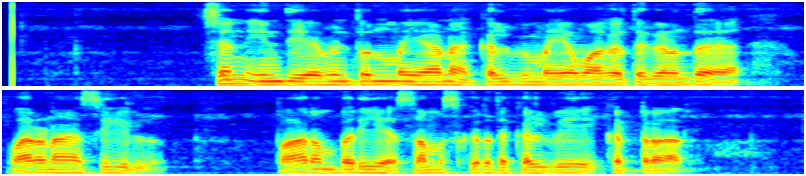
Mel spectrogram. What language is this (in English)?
Tamil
